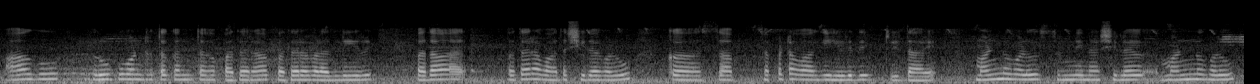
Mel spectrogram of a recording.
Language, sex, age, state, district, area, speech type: Kannada, female, 18-30, Karnataka, Bellary, rural, spontaneous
